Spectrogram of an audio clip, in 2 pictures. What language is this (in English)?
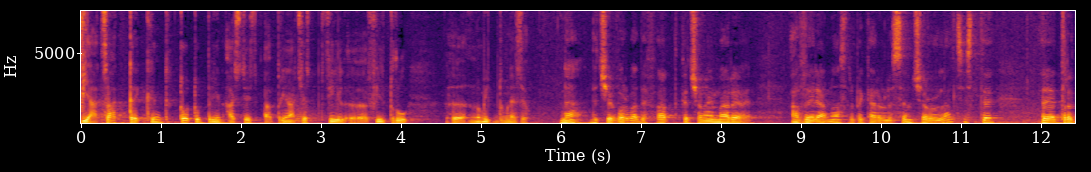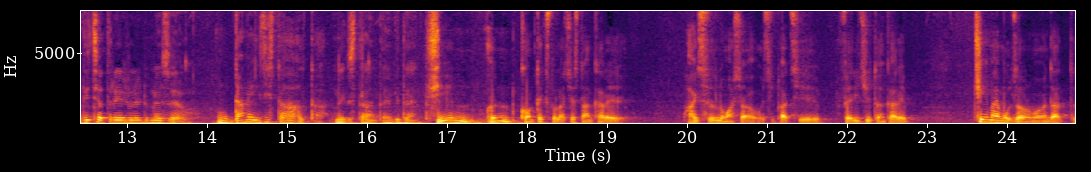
Romanian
